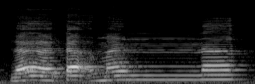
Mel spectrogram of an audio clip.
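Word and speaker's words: تأمنا: Okey, cara baca dia sebenarnya ialah qalu ya abana malaka la ta'manna. kita masukkan dekat nun tu dan mulut kita muncung sebagai tanda kita ismamkan dia.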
